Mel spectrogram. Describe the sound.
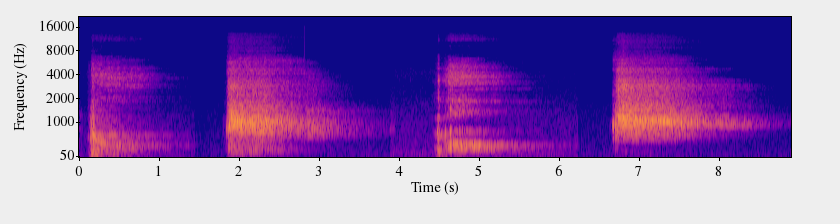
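A voice imitates a mechanical breathing apparatus: four slow, heavy, hissing breaths alternating in and out at a steady rhythm, fairly loud, with short silences between and no talking.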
